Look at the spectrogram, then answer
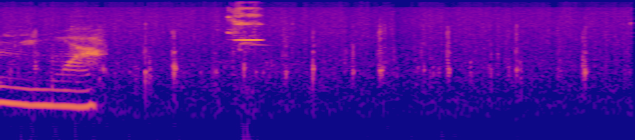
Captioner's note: squeak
